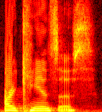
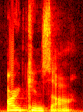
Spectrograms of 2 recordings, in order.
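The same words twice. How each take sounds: First: The word ends sounding like 'Kansas'. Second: The word ends with a 'saw' sound. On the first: This is how the spelling suggests it. "It should be pronounced Arkansas" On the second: This is how it is usually said. "why is it pronounced Arkansas?"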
